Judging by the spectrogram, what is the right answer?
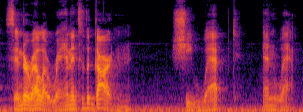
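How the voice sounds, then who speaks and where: A man narrating a children's storybook aloud in an expressive read-along style. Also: lowish voice, unhurried, slight background noise. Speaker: storybook reader.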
